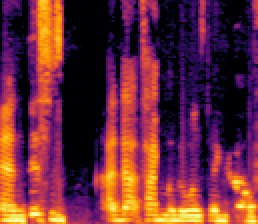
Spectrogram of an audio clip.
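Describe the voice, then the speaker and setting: Fairly quick speech with a French accent. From France. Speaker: podcast guest. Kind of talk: interview conversation.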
